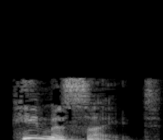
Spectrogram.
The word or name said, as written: hemocyte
